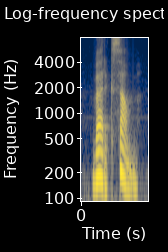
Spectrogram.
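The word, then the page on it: verksam: Swedish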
